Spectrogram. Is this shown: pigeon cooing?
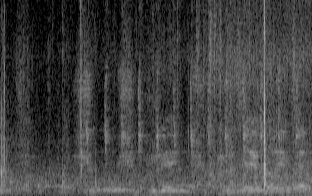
yes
